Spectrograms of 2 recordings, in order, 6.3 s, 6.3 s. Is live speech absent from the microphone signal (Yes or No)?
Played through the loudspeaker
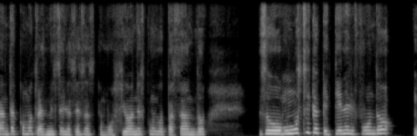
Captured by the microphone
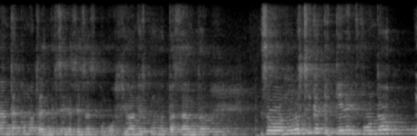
Yes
